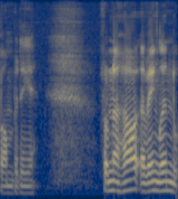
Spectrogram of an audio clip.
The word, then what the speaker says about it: Bombardier: the locals kept trying to convince me that it was pronounced Bombardier. I don't think it is. It could be though, but I'm pretty sure I've seen Bombardier adverts on Dave, and that they pronounce it Bombardier.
